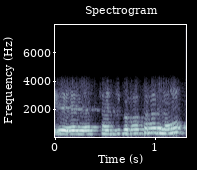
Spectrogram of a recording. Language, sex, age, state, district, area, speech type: Malayalam, female, 30-45, Kerala, Idukki, rural, conversation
